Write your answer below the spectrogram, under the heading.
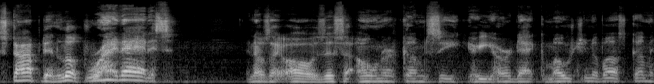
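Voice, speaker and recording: There is noticeable background noise as a man with a Southern US accent speaks. His pace is moderate and his pitch varies in an ordinary way. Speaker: podcast host. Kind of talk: casual storytelling. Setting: home garage. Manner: less animated than usual.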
